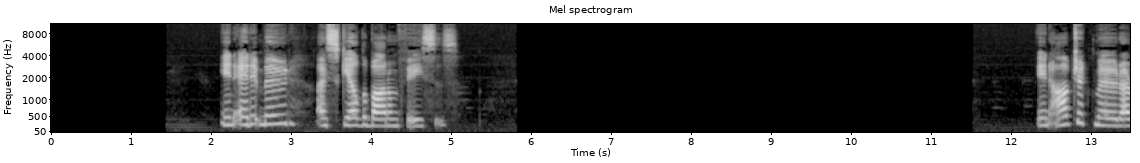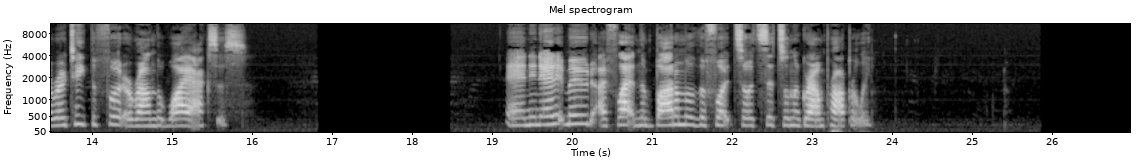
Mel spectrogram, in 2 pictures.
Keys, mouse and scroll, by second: 1.8 Tab, 3.2 click, 7.5 s, 10.1 click, 11.7 Tab, 12.2 Return, 13.1 r, 13.6 y, 15.0 KP_3, 15.2 KP_0, 20.0 Tab, 20.7 scroll up 1, 21.5 shift+middle click, 23.4 r, 24.7 y.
